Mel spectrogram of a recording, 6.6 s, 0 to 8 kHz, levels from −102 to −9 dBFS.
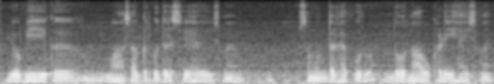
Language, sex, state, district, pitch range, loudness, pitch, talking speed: Hindi, male, Rajasthan, Churu, 110-120 Hz, -15 LUFS, 110 Hz, 145 wpm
